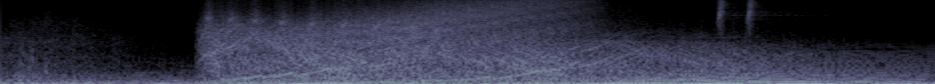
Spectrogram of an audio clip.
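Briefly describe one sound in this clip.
A magical shimmering whoosh swells and sweeps upward.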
